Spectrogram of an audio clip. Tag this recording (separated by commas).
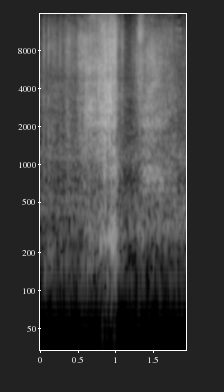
home sounds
